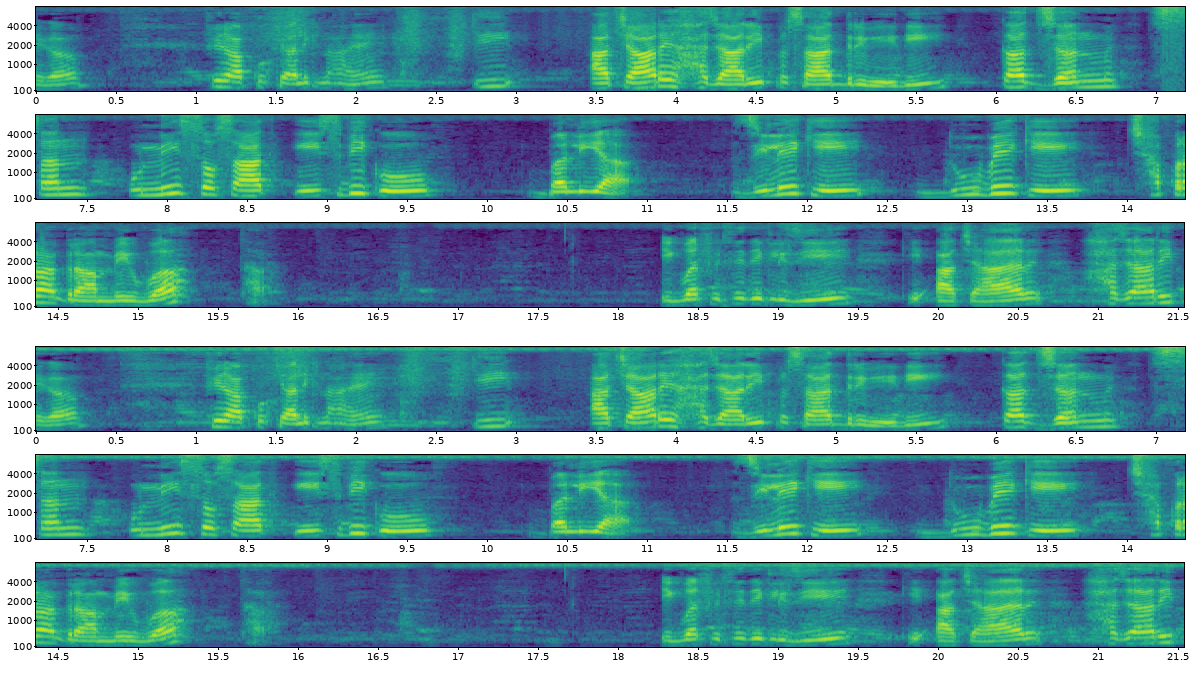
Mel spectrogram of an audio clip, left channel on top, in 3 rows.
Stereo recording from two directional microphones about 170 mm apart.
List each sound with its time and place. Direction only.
0.0 s speech: 25° left (ahead or behind)
18.3 s speech: 35° left (ahead or behind)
